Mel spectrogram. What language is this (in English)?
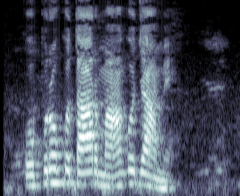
Gurgula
